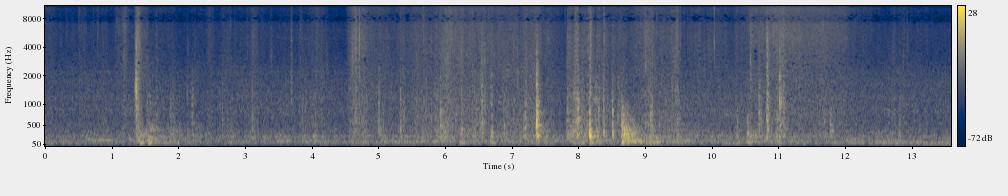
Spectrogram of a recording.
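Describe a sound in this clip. Cardboard boxes scrape and thump as they are moved.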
